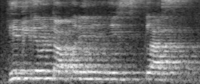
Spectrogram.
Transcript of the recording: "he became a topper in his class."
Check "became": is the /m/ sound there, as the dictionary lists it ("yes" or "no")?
no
